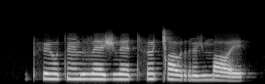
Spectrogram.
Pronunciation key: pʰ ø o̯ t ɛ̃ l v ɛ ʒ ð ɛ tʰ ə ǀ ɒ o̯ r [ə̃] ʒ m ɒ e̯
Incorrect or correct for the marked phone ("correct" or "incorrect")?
correct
